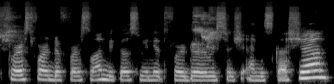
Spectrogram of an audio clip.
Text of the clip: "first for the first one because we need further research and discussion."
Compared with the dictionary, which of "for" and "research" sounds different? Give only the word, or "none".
none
